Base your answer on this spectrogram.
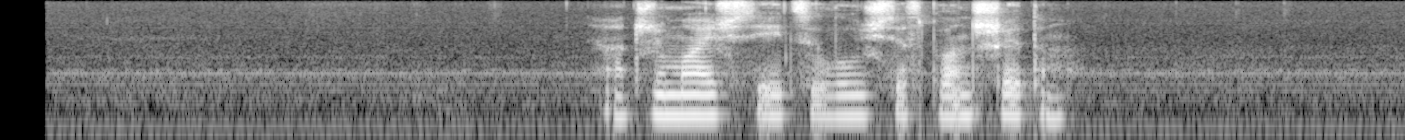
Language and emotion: Russian, neutral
